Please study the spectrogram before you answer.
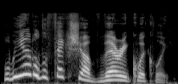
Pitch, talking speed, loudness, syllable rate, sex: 225 Hz, 305 wpm, -16 LUFS, 7.6 syllables/s, female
